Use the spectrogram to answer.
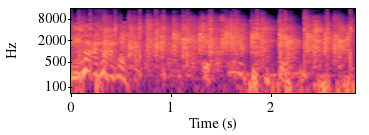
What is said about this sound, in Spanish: Entonces, la verdad, bien, ¿eh? un aplauso, por favor, ¿eh? De verdad. Gracias, gracias. Muy amables.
